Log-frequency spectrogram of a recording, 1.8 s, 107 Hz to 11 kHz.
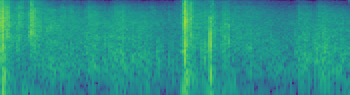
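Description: Two sharp reports from a 28 gauge shotgun fired during a duck hunt in Wyoming, close together near the end of a breezy outdoor stretch, loud and abrupt.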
